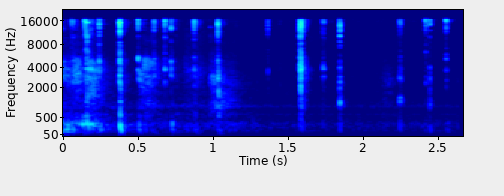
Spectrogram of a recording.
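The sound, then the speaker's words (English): Typing on a computer keyboard: a dense, quick flurry of light clicking keystrokes at first, thinning out to sparser, irregular taps, with no voices over it. “hold on. I gotta type something.”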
